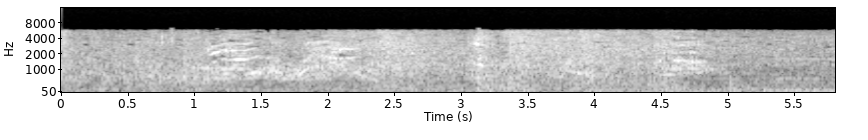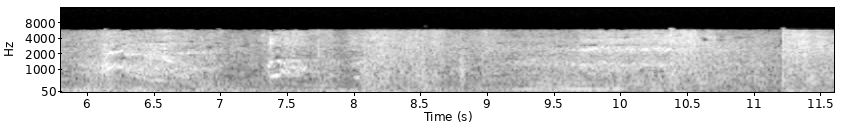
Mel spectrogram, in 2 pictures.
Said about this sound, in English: Well, it sounds like a car.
